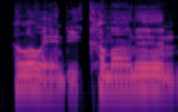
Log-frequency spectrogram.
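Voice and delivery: silly, goofy monster creature voice. Reviewing an episode, imitating how the glowing-eyed monster talks: goofy monster voice. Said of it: "It's got such a goofy voice".

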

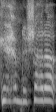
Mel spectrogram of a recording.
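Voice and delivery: play-acted, shrill, very high screaming outburst. Recalling the speaker's dad reacting to a crying baby brother; retelling dad's scream. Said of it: "my dad's screaming like".

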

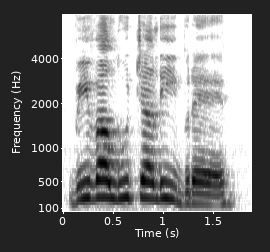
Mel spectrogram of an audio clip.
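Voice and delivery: loud, high, put-on Italian accent. Describing beer labels with another speaker, naming a mexican lager in an italian accent. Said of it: "I said it like in Italian".

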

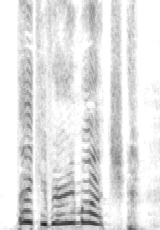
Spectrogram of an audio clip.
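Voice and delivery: small, little voice, very high and loud. Speaker recalling a contest winner speaking after his mandolin tune, young Chris Thile's little voice. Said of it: "you hear this little small voice go".

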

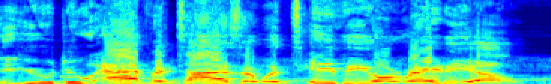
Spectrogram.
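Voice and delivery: very loud, high, angry yelling.

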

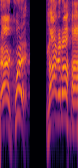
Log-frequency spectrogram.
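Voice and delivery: mock yelling, very high-pitched. Retelling how a bedridden mom yelled at kids lighting fires: imitating someone yelling. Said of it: "you could just hear her yelling".

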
